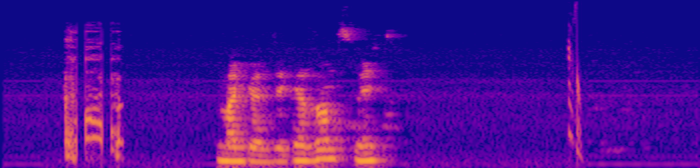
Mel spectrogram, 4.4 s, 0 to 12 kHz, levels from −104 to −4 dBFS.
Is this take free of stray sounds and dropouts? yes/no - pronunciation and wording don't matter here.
no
